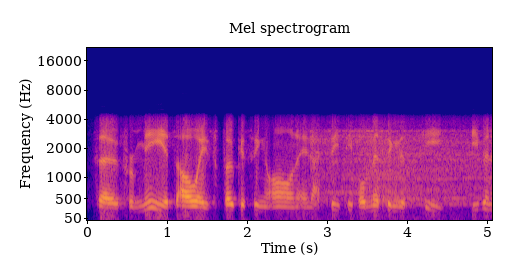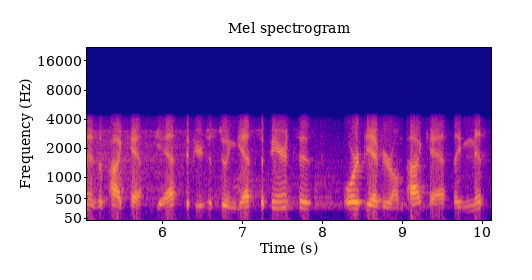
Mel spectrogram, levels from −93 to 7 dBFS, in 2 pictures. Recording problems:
phone-call audio; poor line
traffic noise; noticeable; throughout; 15 dB below the speech

